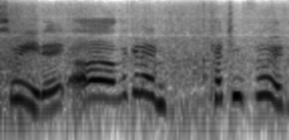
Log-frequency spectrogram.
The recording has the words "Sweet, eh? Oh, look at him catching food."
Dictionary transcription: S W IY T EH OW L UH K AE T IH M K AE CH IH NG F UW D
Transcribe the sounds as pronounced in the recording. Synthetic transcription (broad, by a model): S W IY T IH OW L UH K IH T IH M K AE CH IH F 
